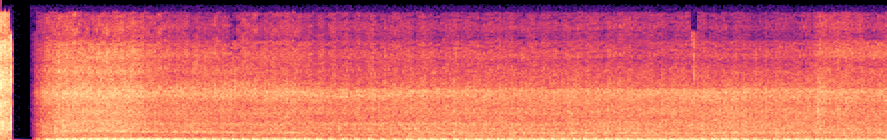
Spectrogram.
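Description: A motorcycle engine starts up close by and runs with a steady, throbbing putter, holding at an even rumble without any voices.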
